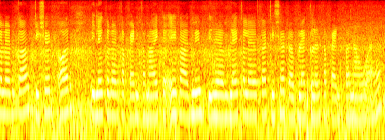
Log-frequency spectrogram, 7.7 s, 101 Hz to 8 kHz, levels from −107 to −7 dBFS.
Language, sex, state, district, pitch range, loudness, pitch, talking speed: Hindi, male, Bihar, Jahanabad, 200-220 Hz, -15 LUFS, 210 Hz, 220 wpm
